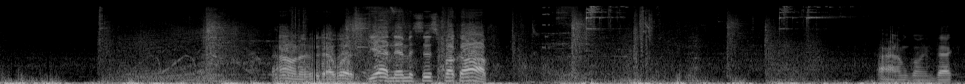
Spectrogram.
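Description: Magic blasts and weapon strikes crackle and clash in a fight.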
